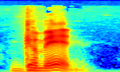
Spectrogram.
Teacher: While the spelling looks Welsh, its most commonly anglicized pronunciation emphasizes the second syllable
